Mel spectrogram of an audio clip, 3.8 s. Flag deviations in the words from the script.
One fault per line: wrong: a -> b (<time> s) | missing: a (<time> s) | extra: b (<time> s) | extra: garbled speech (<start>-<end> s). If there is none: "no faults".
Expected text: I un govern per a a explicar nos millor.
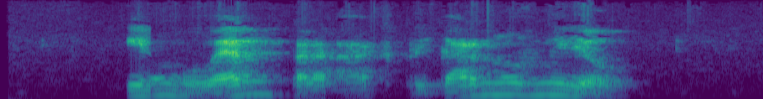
no faults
